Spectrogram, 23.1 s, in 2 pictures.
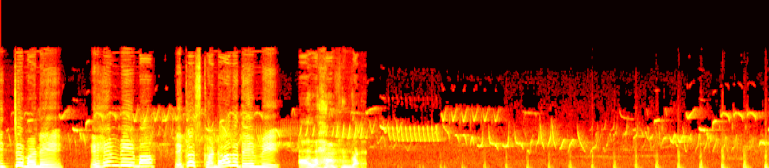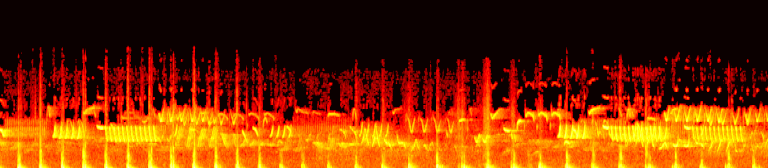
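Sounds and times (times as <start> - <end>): birds chirping: 0.0 - 23.0
cartoon running footsteps: 6.6 - 23.0.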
